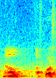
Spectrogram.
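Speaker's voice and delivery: ordinary talk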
